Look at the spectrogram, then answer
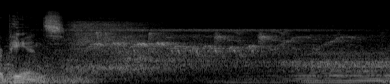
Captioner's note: birds chirping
